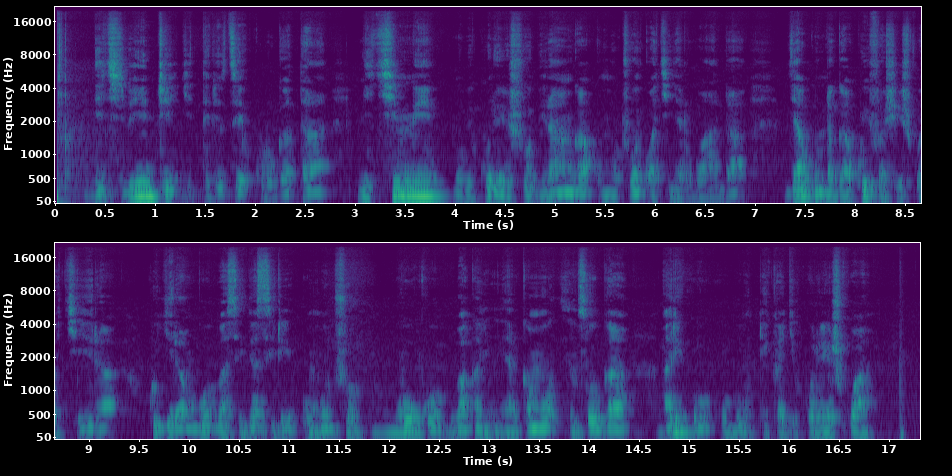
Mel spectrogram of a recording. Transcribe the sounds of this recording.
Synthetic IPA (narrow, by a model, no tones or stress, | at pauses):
iciβiːndiɟiteɾeze̞kuɾuɡata | nicimŋe̞muβiko̞ɾe̞ːʃo̞βiɾaːŋɡaʔumut͡ʃowaciɲaɾɡwaːnda | bjaːkuːndaɡakwiːfaʃiːʃkwace̞ːɾa | kuɟiɾaŋɡo̞βasiɡasiɾe̞umut͡ʃo̞kuko̞βakaɲumeɾɡamo̞inzoɡaː | ɾiko̞uβun̥ikaɟiko̞ɾe̞ʃkwa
